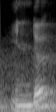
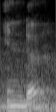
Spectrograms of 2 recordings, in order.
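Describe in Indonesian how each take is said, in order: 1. Konsonan tengahnya adalah bunyi D yang lembut. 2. Konsonan tengahnya adalah bunyi D yang lembut.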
